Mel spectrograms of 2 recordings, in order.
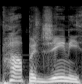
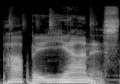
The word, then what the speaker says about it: Papagiannis: favorite player papanas not Papa Genie thanks Kevin Harlin I'm going to trust the viewers from Greece that his name is pronounced Papa yanis not Papa Janie but one thing is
